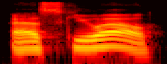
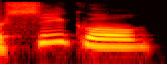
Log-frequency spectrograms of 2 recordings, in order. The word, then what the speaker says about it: SQL: Now, for SQL, as we usually pronounce, other people say SQL, doesn't matter.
